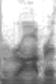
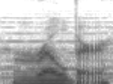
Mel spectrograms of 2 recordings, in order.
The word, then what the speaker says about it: Rober: Okay, I know I've been saying robber the whole time, and you're gonna hear that for the rest of the video probably, but I just realized now as I'm doing this voiceover that it's spelled Rober.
